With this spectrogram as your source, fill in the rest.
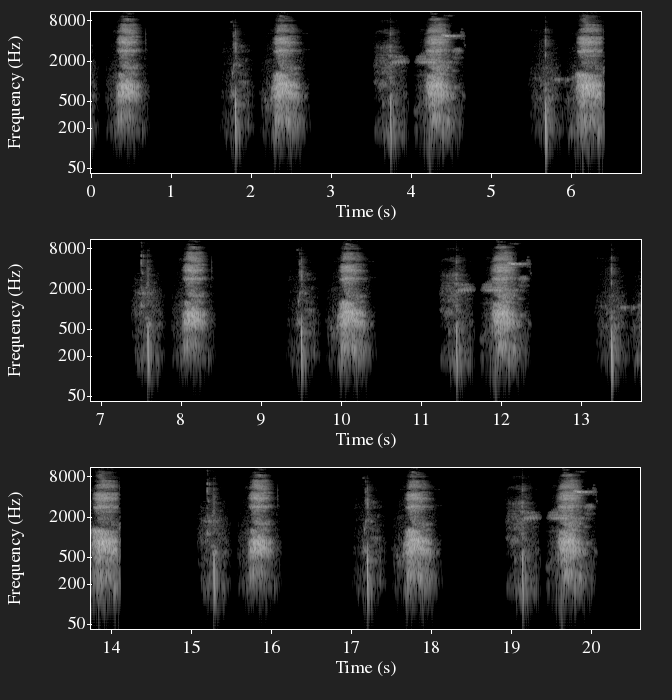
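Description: A man calls out short counts in a steady rhythm, about every two seconds.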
